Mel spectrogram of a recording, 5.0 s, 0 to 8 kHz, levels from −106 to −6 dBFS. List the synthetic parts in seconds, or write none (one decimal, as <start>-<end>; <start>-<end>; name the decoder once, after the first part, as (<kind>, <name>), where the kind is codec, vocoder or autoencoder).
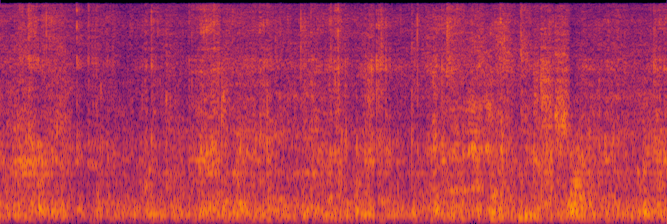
none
